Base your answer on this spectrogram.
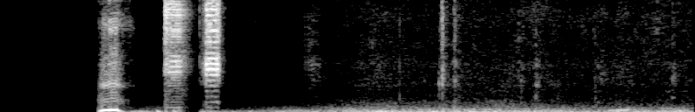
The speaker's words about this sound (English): That little beep beep noise was the obviously the cops' video camera starting up.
